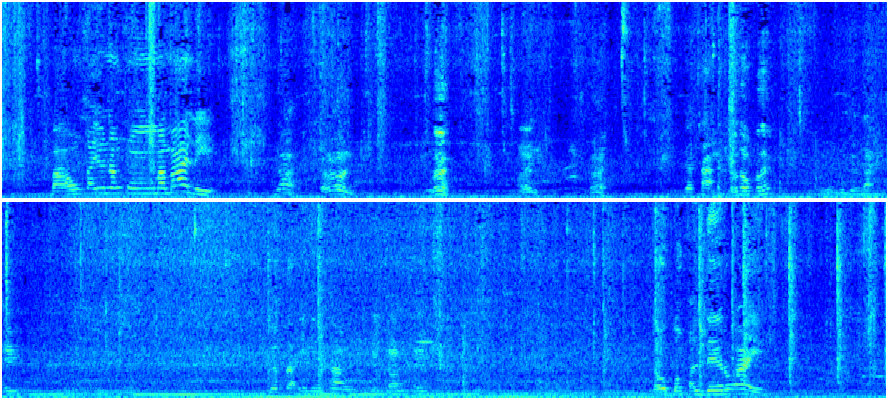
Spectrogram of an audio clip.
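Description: Young men talk casually nearby, outdoors.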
